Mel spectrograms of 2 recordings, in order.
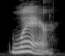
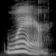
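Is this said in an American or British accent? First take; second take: American; American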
